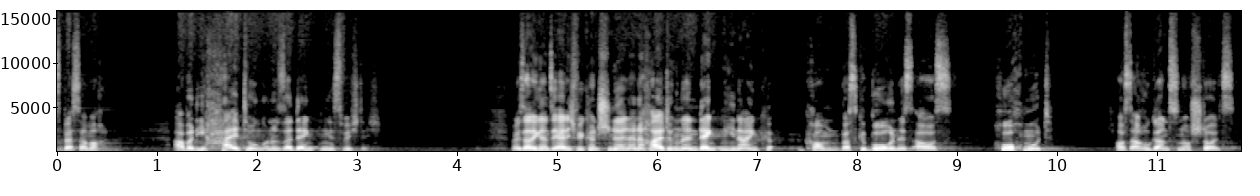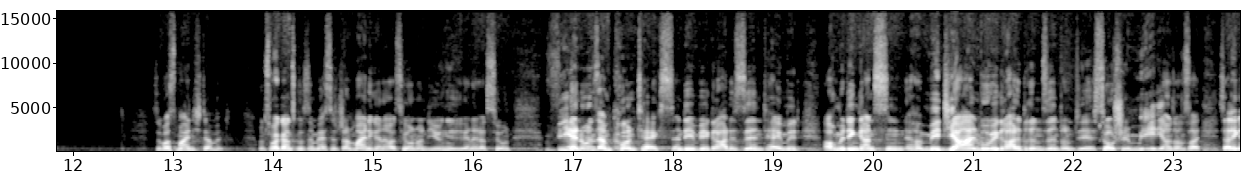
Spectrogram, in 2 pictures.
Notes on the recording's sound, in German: aus unserem Gottesdienst am 21.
